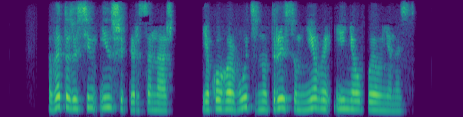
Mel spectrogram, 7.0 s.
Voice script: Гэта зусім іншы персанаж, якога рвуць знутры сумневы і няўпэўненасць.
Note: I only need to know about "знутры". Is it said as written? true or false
true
